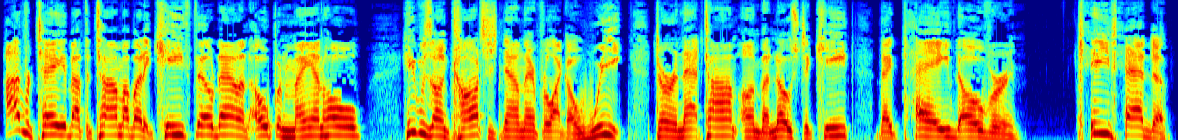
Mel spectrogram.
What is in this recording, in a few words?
stories, mechanic; ellis; Left 4 Dead 2; Source Engine; video games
